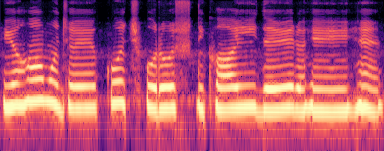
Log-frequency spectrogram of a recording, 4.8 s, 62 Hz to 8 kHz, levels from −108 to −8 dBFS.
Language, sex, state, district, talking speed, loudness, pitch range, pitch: Hindi, female, Madhya Pradesh, Katni, 100 wpm, -12 LUFS, 240-270 Hz, 250 Hz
